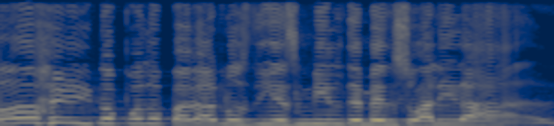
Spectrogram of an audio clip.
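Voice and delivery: high-pitched, wailing complaint; hammed-up weepy lament; mock crying. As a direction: imitate a tearful debtor wailing. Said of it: "ya después estás llorando".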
